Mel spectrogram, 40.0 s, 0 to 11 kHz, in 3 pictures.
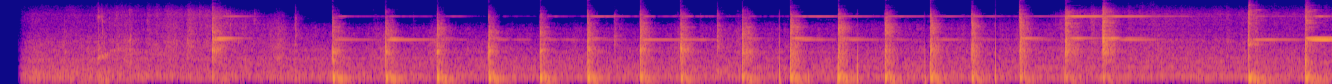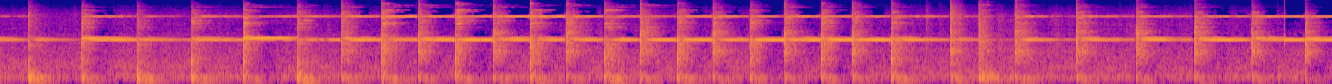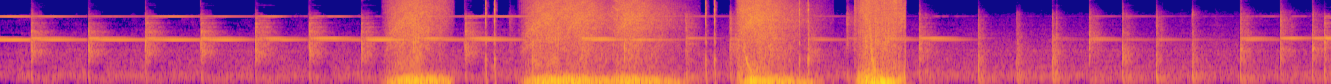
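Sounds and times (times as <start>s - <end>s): hammer ringing on iron: 3.3s - 11.6s, 12.5s - 30.5s, 37.2s - 39.9s
loud whoosh: 31.9s - 35.7s.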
